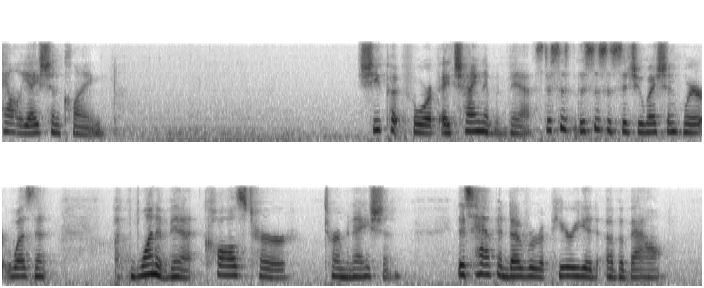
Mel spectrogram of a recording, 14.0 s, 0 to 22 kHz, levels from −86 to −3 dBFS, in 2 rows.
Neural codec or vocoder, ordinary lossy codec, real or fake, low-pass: codec, 16 kHz in and 24 kHz out, 0.6 kbps, FocalCodec, streaming, 4096 codes; AAC, 48 kbps; fake; 7.2 kHz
